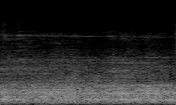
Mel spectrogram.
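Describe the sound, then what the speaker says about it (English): A plane taking off overhead, a steady broadband engine roar with a faint high whine, continuous and fairly loud through the whole stretch with no talk. "look, another plane is taking off"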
